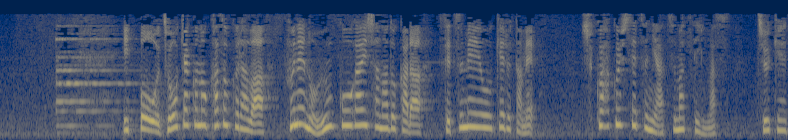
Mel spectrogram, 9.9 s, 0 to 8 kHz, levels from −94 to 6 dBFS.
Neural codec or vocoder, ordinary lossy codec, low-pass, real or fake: none; MP3, 24 kbps; 7.2 kHz; real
